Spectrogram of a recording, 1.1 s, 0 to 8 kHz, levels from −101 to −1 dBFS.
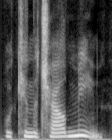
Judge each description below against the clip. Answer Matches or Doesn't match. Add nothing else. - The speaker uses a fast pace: Matches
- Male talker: Doesn't match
